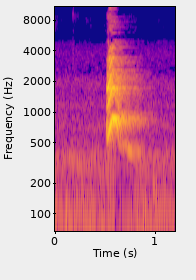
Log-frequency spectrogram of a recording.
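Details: Dog talking back to its owner: one short, sharp bark-yelp that starts high and slides quickly downward, then quiet background.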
